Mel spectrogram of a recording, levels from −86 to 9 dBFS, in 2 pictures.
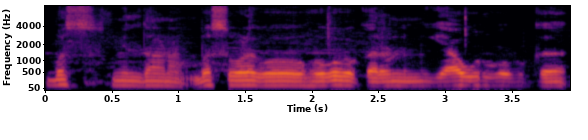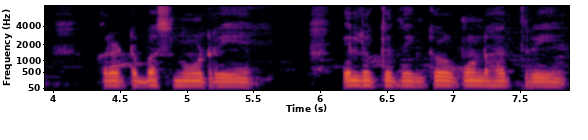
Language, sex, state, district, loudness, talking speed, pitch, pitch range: Kannada, male, Karnataka, Dharwad, -31 LUFS, 135 wpm, 115 Hz, 110-120 Hz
